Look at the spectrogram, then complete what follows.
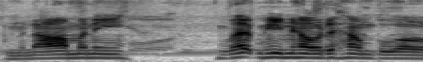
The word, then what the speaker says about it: Menominee: and this White House now I believe the proper pronunciation is Menominee let me know down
